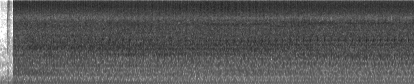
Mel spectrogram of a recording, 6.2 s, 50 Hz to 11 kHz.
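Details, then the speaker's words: Engine idling at almost 6,000 miles on Valvoline Restore & Protect oil, oil change due: even, smooth idle with a light fast tick barely audible, less ticking than with the previous Supertech oil; sounds normal. "It's not bad. It is actually better than Supertech. With the Supertech, it would have been knocking at the typewriter. This does less of that ticking noise. It's hardly hear it. But, it's running smooth."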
